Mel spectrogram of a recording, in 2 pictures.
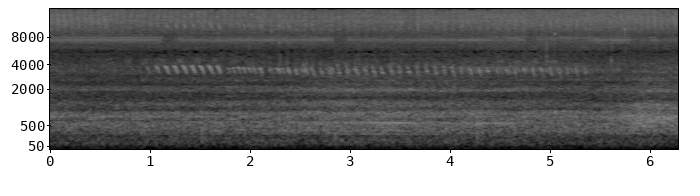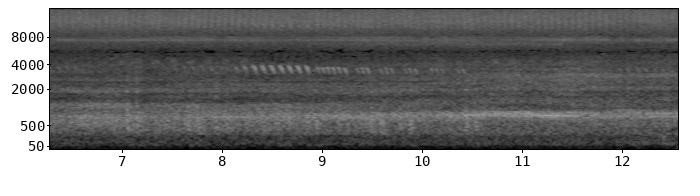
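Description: A distant train on the Tohoku Line approaches, its running noise growing louder from about halfway through. Insects trill in rapid pulses twice over it.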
